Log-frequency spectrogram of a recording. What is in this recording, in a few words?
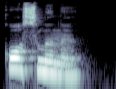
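"кослыны", Komi, female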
